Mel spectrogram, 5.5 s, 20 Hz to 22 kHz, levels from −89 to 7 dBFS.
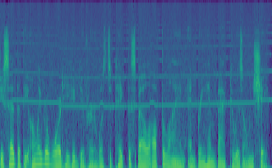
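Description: A thin high whistle runs under the speech from start to finish, wandering between about 1.64 and 1.99 kHz and sitting roughly 20 dB below the speech. This is switching supply whistle: a power supply's switching circuit cycling at an audible rate, its pitch shifting as its load changes.

Alongside it, a grainy, gritty distortion clings to the speech throughout. It is roughest on quiet stretches, where the sound breaks up or sputters, with the error about 25 dB below the signal. This is likely low bit depth without dither: rounding to very few levels, which fits roughly 6 bits.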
